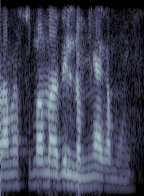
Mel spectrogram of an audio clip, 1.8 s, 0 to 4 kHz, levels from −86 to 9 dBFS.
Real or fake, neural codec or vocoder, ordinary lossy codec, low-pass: real; none; none; 3.6 kHz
